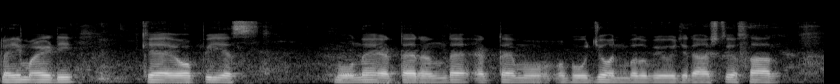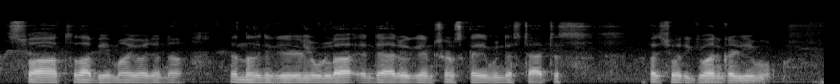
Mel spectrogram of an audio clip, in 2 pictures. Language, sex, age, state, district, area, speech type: Malayalam, male, 45-60, Kerala, Alappuzha, rural, read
